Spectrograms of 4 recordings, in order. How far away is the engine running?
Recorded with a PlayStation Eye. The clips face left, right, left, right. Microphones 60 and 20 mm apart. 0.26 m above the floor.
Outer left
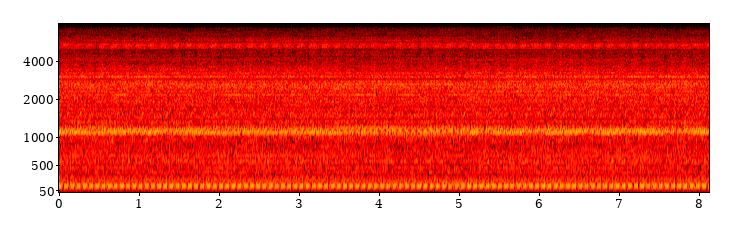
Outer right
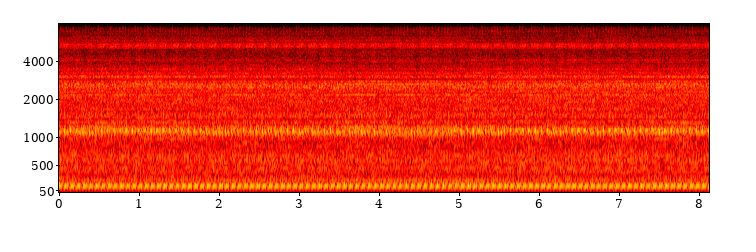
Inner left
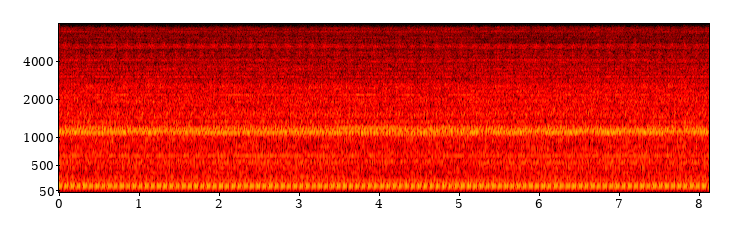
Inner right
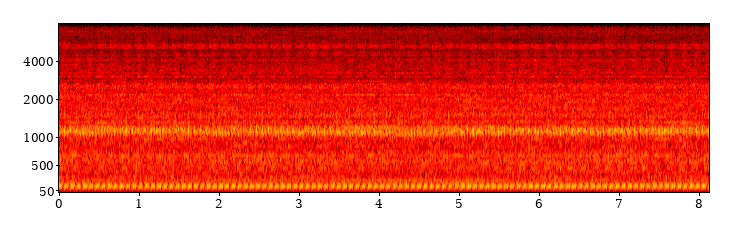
About 3.5 m.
